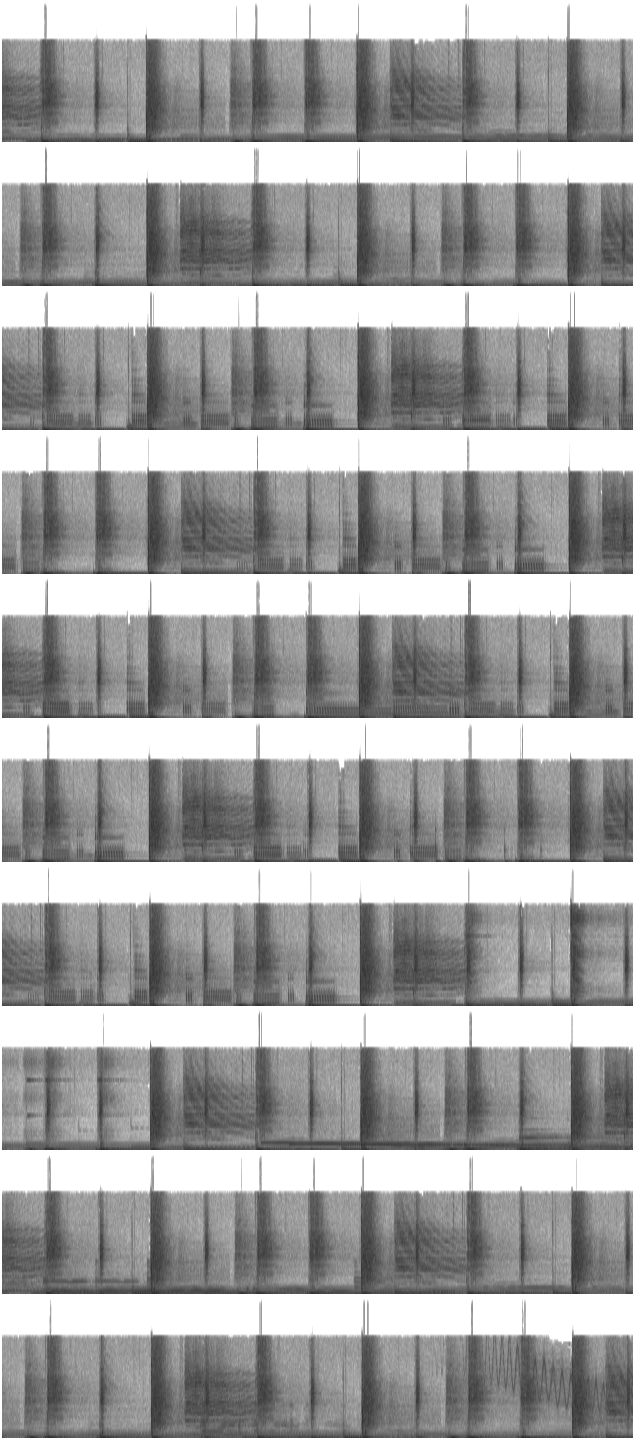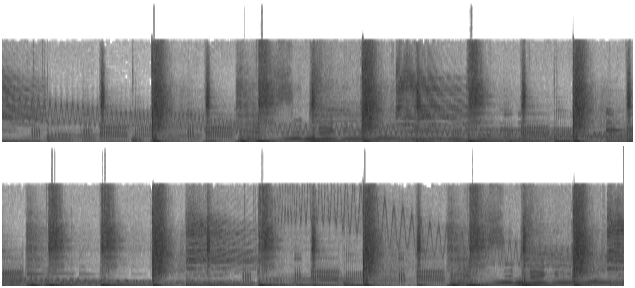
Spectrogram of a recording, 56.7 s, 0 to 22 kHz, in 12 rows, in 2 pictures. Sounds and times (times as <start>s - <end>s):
Music: 0.0s - 56.7s.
